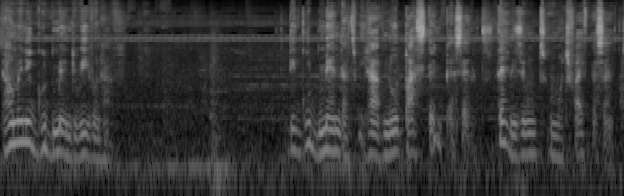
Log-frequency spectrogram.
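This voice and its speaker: A woman's voice: very deep voice, normal speed, pauses often, darkish tone, slight background noise. Nigerian woman, 30s, vlogger; fiery, preachy opinion rant. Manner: impassioned, preachy, mixes in Pidgin.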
